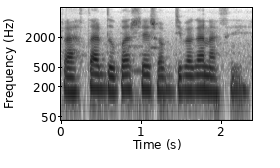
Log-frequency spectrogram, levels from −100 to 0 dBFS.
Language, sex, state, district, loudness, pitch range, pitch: Bengali, female, Assam, Hailakandi, -17 LUFS, 160-175 Hz, 165 Hz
